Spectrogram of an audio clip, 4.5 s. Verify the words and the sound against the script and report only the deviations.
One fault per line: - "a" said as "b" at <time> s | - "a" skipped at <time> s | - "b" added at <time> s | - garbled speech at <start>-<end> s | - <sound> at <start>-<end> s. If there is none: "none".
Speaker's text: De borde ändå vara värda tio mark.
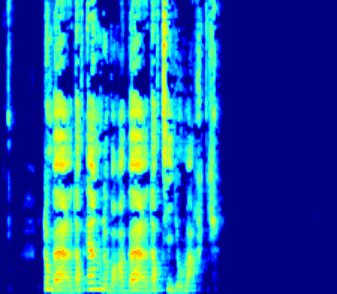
- "borde" said as "värda" at 0.7 s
